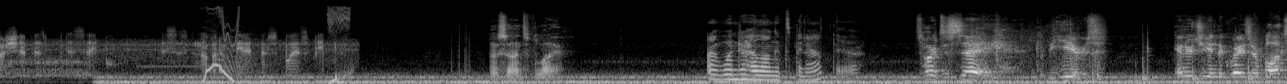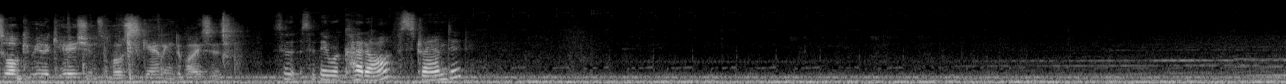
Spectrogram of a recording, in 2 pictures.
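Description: A steady low machine hum drones throughout.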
